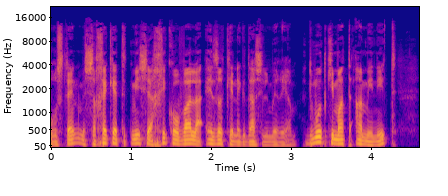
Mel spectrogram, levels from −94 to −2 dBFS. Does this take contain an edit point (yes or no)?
yes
